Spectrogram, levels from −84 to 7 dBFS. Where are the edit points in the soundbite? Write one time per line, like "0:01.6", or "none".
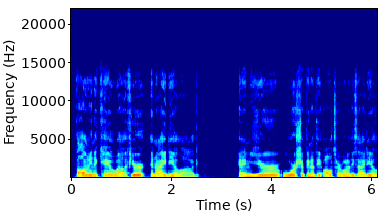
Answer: none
